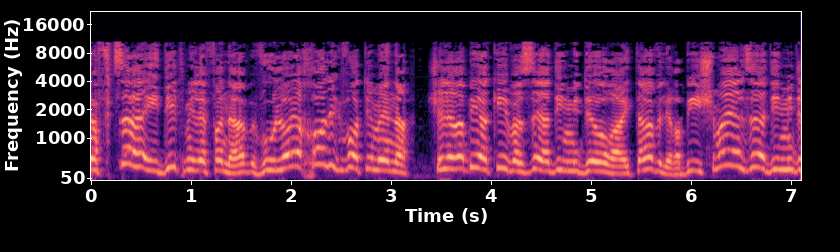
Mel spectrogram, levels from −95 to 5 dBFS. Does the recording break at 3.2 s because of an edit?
yes; 1 cut; at 3.2 s

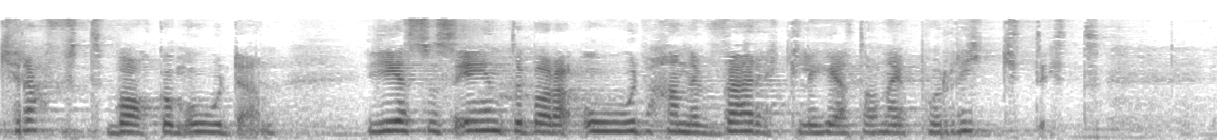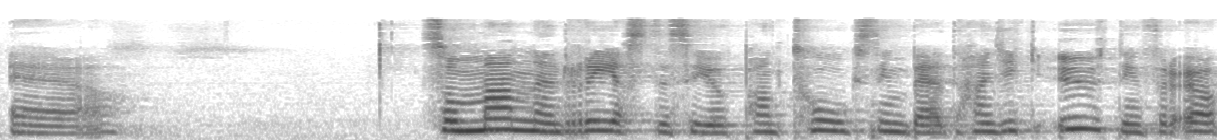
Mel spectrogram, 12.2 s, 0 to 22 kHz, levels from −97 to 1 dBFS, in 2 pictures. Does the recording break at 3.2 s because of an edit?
yes; 1 cut; at 3.2 s

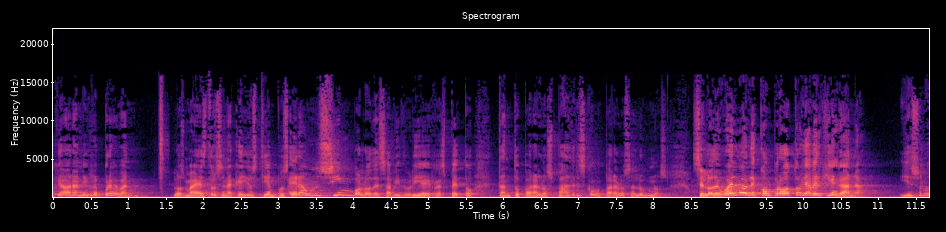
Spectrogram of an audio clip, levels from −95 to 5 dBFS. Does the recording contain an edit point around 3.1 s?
yes; 3 cuts; at 1.5 s, 3.1 s, 8.5 s

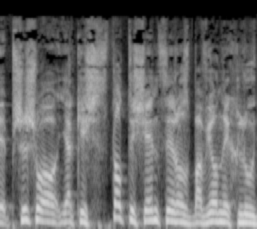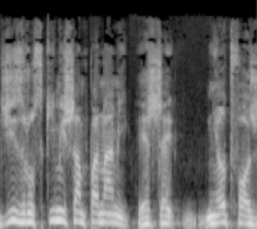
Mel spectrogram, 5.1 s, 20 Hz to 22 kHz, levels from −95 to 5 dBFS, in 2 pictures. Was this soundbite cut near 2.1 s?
no; 1 cut; at 3.9 s

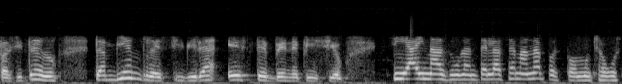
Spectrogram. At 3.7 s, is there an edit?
yes; 1 cut; at 3.7 s

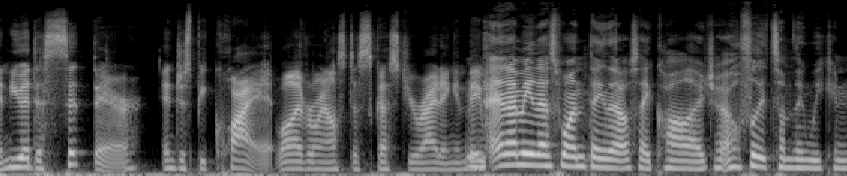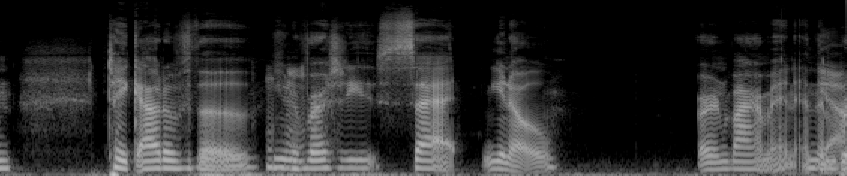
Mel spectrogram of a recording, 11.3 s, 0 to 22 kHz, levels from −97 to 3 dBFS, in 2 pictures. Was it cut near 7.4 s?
no; 1 cut; at 3.2 s

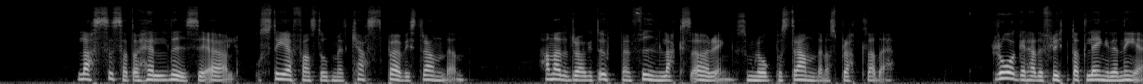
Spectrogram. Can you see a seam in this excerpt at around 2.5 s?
yes; 1 cut; at 2.5 s

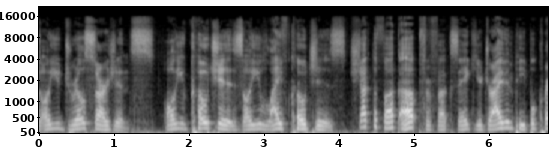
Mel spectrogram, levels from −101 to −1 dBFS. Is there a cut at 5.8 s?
no; 0 cuts

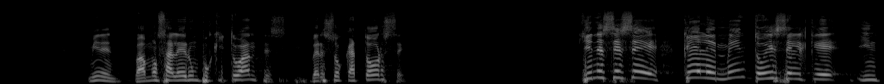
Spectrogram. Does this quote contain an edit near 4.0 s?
no; 2 cuts; at 1.3 s, 5.7 s

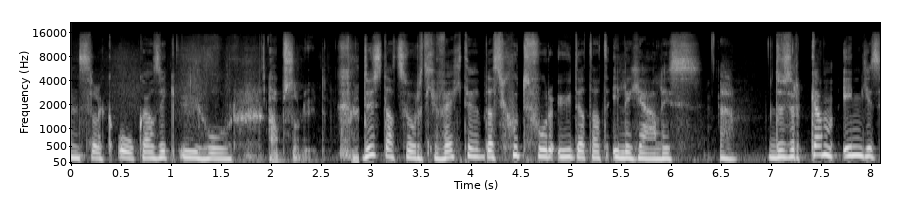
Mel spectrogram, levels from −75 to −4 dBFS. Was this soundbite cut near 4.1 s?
yes; 3 cuts; at 2.9 s, 4.1 s, 6.5 s

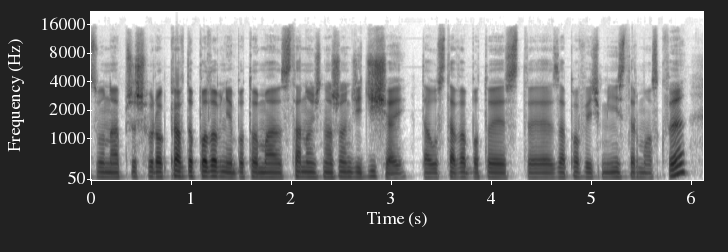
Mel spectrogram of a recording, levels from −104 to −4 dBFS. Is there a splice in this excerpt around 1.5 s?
no; 1 cut; at 3.2 s

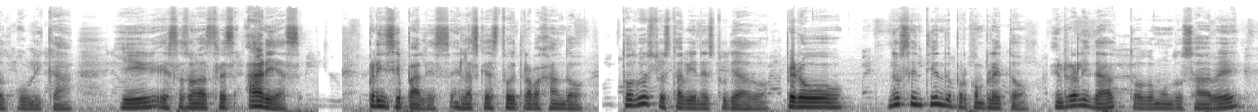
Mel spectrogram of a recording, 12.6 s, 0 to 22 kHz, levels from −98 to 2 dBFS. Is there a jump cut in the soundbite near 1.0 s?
no; 3 cuts; at 6.2 s, 7.8 s, 10.5 s

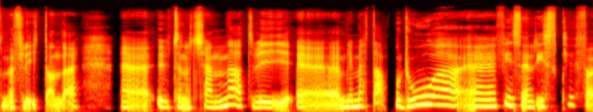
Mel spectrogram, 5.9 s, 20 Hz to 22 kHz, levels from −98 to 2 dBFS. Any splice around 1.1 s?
no; 0 cuts

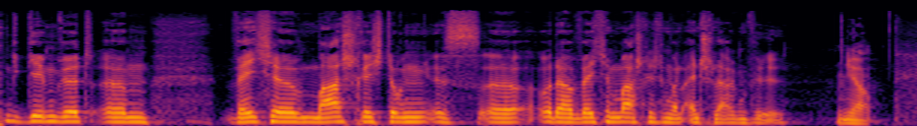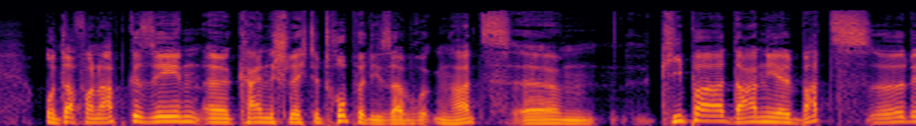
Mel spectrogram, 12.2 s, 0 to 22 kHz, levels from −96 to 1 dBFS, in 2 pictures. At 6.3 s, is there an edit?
no; 0 cuts

